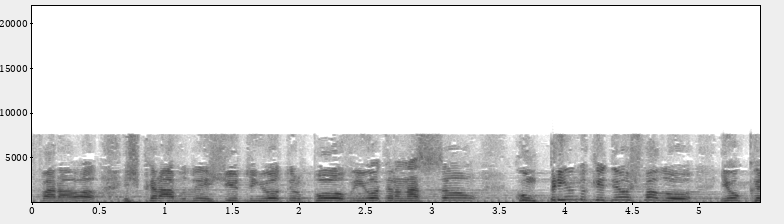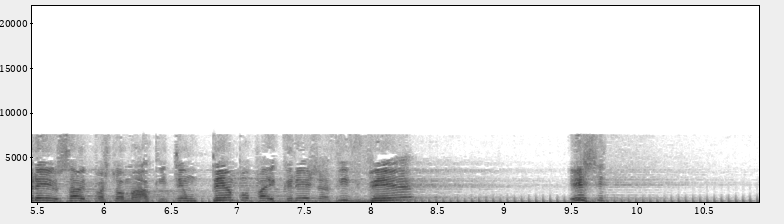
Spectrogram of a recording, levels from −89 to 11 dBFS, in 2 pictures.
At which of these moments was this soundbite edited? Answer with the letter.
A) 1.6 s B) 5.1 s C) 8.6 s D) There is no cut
D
